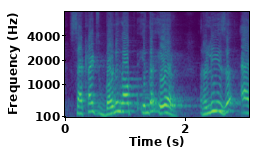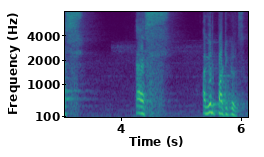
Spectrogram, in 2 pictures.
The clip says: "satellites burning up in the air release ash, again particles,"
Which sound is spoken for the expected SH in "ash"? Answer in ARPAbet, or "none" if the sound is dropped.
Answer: S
